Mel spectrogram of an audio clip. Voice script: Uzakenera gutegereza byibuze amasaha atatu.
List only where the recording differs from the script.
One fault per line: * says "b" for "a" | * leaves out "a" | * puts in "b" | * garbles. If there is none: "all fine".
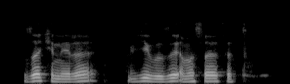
* leaves out "gutegereza"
